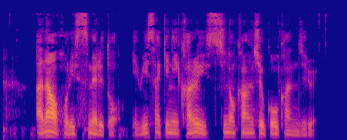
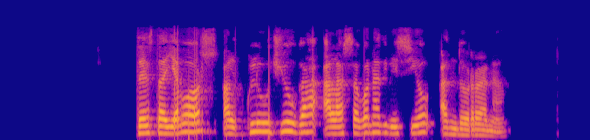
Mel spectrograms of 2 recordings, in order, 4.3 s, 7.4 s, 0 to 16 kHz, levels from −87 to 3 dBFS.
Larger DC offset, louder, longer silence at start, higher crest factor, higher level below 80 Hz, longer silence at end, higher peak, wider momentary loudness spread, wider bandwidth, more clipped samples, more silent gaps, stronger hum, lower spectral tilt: neither; second, -29 LUFS vs -18 LUFS; second, 0.05 s vs 1.7 s; first, 24 dB vs 18 dB; second, -68 dBFS vs -56 dBFS; second, 0.4 s vs 1.05 s; second, -8 dBFS vs 0 dBFS; first, 16 LU vs 7 LU; first, 12 kHz vs 7.8 kHz; neither; second, none vs 5.45-5.49 s; neither; second, -3 dB/octave vs -5.5 dB/octave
